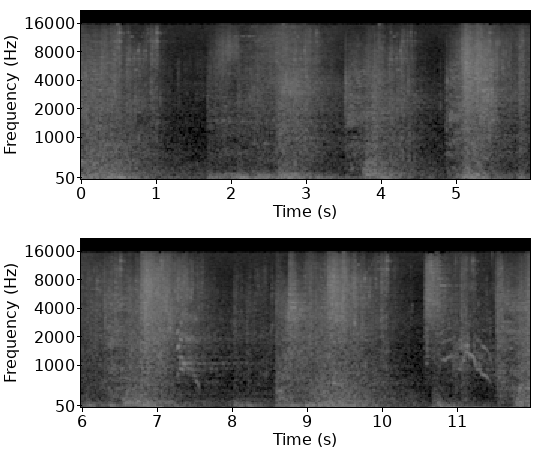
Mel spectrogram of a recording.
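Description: Metal weapons clash and strike armour in a fight.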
